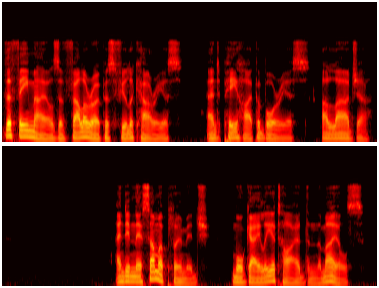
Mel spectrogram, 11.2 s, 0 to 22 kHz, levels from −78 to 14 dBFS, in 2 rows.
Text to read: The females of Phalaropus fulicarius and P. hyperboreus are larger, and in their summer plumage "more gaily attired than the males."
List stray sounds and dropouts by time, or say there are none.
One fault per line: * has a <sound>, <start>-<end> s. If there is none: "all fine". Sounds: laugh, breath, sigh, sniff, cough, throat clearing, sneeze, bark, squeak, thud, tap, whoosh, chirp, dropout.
all fine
